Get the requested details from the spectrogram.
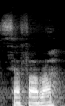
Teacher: گول تا جو ہے وہ ہا بن جائے گی۔ گول تا کا قانون ہے، اصول ہے کہ جب اس پہ وقف کیا جاتا ہے تو وہ ہا بن جاتی ہے۔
